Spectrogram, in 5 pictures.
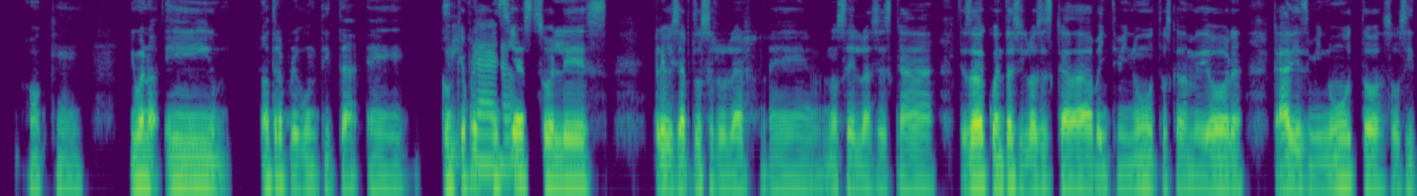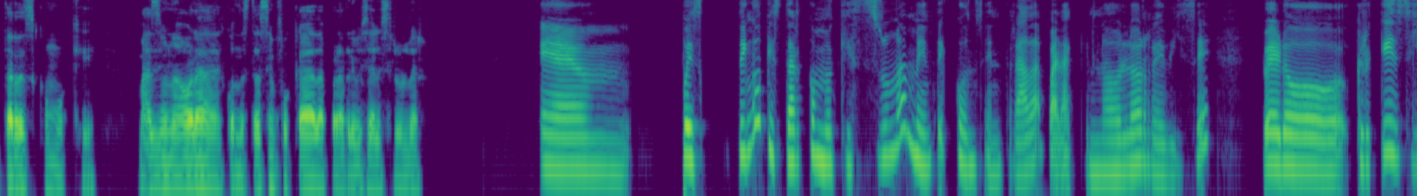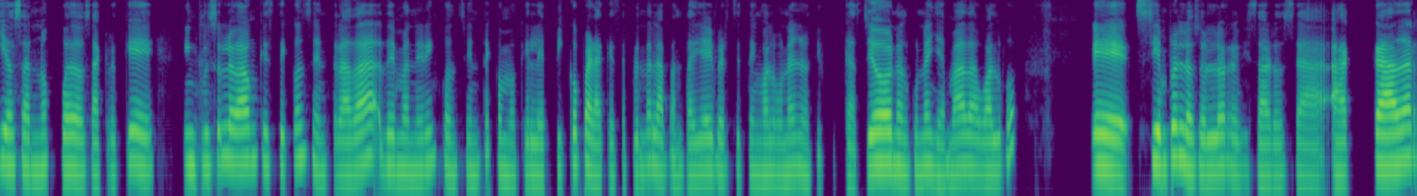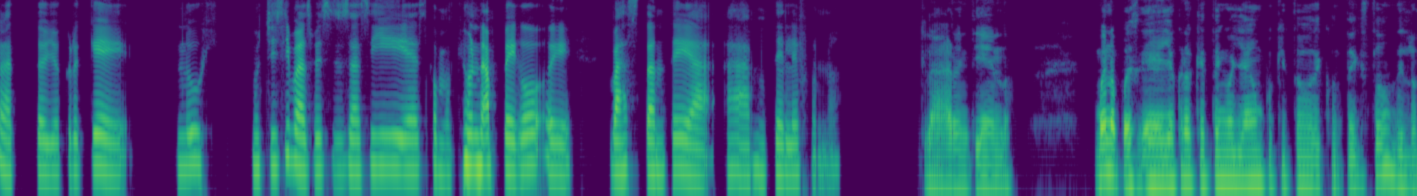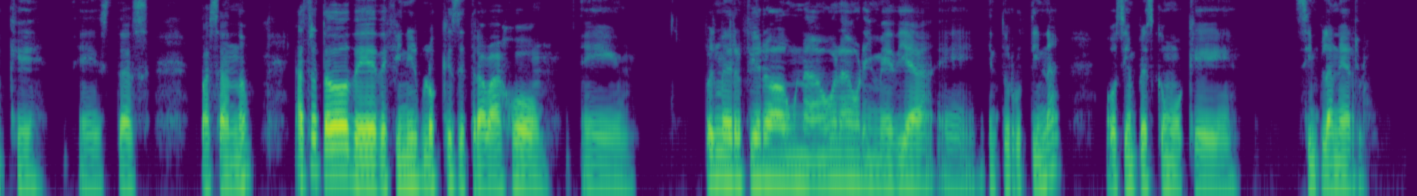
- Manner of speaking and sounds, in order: other background noise; laughing while speaking: "un"
- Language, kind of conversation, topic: Spanish, advice, ¿Cómo puedo reducir las distracciones y mantener la concentración por más tiempo?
